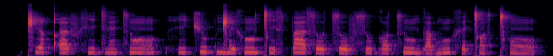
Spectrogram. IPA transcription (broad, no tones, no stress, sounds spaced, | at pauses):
ǁ i qʼ e f x i d͡z ẽ t͡s õ | h i t͡ʃ u p ŋ͡ǁ e x õ ǀ i s p a s o t͡s o f s u ɡ ɔ t͡s ũ ɡ a b ũ x ɛ ǀ ɔ̃ s ǀʰ õ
